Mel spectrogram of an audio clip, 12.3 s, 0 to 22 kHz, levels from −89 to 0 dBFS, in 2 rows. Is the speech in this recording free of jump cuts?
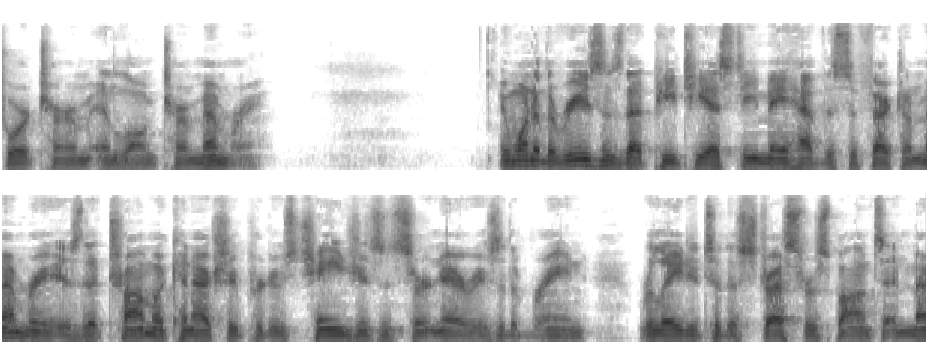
yes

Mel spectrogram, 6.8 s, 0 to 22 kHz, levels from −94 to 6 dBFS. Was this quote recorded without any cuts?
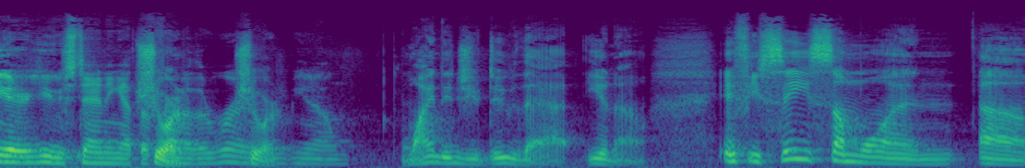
no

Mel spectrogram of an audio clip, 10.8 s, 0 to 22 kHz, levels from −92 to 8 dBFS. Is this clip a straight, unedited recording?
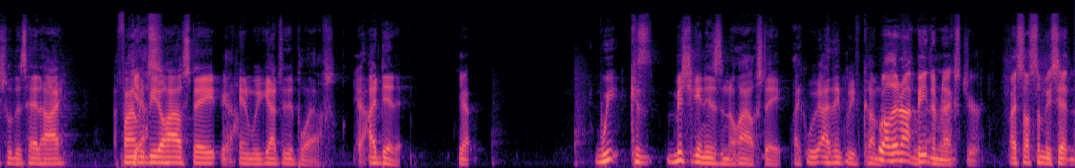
yes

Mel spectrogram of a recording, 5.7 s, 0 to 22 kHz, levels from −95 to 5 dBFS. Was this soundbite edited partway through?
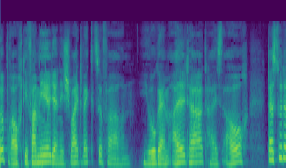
yes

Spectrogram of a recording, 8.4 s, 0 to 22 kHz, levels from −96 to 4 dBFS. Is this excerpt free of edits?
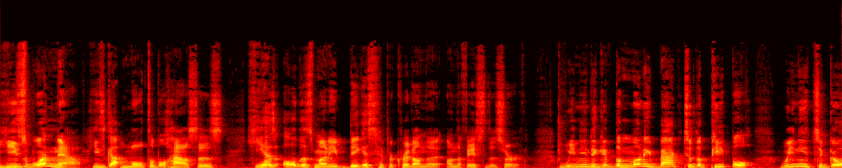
no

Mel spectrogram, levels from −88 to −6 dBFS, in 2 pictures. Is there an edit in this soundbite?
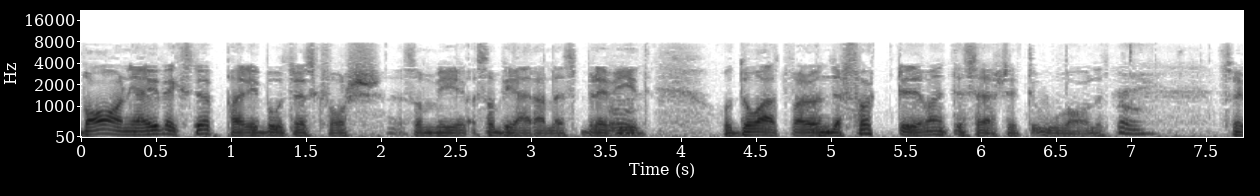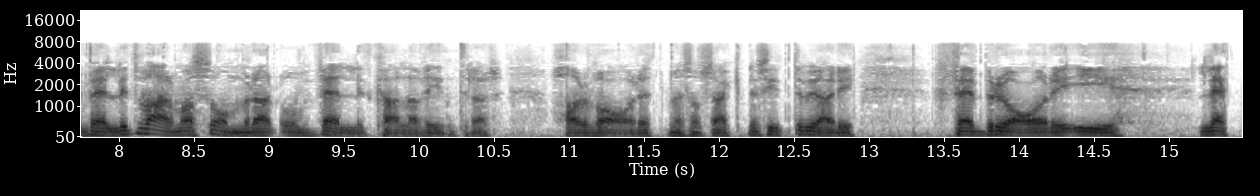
yes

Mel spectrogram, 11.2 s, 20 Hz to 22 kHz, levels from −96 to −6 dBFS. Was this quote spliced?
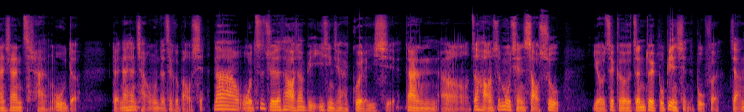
yes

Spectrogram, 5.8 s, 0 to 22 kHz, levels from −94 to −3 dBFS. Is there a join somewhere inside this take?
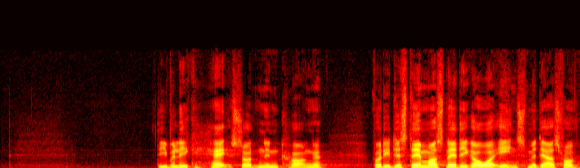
yes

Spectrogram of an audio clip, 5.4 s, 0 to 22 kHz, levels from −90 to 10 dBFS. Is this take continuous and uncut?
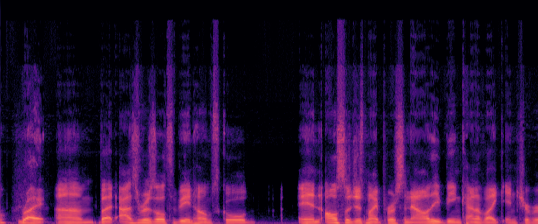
yes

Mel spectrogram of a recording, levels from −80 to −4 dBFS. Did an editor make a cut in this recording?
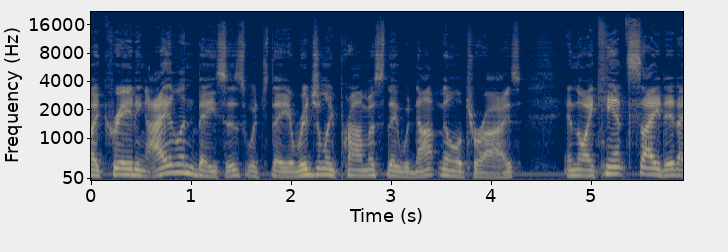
no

